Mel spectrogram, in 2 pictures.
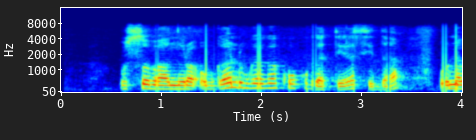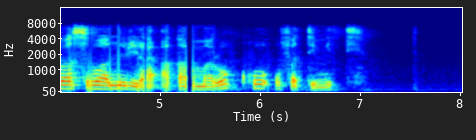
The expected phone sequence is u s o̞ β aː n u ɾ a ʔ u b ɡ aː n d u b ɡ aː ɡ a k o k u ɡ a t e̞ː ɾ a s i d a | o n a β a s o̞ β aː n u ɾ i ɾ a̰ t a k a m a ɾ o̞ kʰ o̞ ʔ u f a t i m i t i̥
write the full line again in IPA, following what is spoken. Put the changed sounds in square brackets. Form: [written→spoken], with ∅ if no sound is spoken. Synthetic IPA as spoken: u s o̞ β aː n u ɾ a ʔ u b ɡ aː n d u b ɡ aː ɡ a k o k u ɡ a t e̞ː ɾ a s i d a | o n a β a s o̞ β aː n u ɾ i ɾ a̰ [t→ʔ] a k a m a ɾ o̞ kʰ o̞ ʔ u f a t i m i t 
